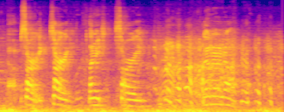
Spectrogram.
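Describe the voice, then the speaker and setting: A woman's voice with ordinary pitch variation, noticeable background noise and audible room echo. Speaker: school principal. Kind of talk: ceremony speech. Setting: school event with audience. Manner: formal.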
